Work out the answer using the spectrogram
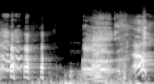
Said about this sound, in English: I hate burping. I hate flatulence in any form.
